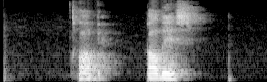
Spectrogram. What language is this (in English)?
Latvian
